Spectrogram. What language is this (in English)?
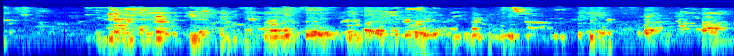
Swahili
